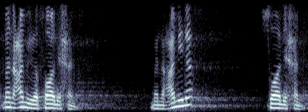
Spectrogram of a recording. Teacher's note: فينطق بالنون ساكنة واضحة من غير غنة، وتفصل عن العين التي بعدها من غير سكت ولا تنفس، وتظهر العين كذلك واضحة في النطق. · Term: إظهار النون الساكنة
